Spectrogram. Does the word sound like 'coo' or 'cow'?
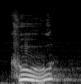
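coo. The vowel is a pure 'oo' sound. This is a traditional northern pronunciation. "For a true northerner, it would be ku"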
